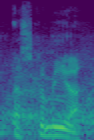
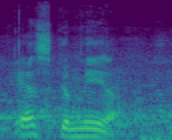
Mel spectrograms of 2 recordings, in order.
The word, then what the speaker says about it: Escamilla: How do I pronounce it correct? Escamilla. Escamilla.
